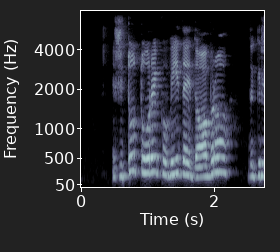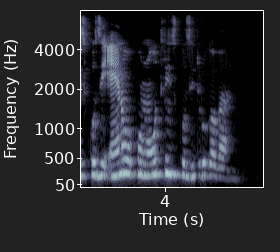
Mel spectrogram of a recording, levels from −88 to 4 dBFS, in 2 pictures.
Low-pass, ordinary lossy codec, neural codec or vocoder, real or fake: 7.2 kHz; none; vocoder, 44.1 kHz, 128 mel bands every 256 samples, BigVGAN v2; fake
